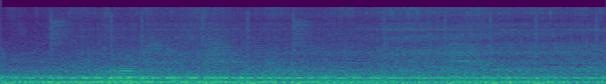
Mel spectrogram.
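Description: Warmed-up Honda car engine idling steadily.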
